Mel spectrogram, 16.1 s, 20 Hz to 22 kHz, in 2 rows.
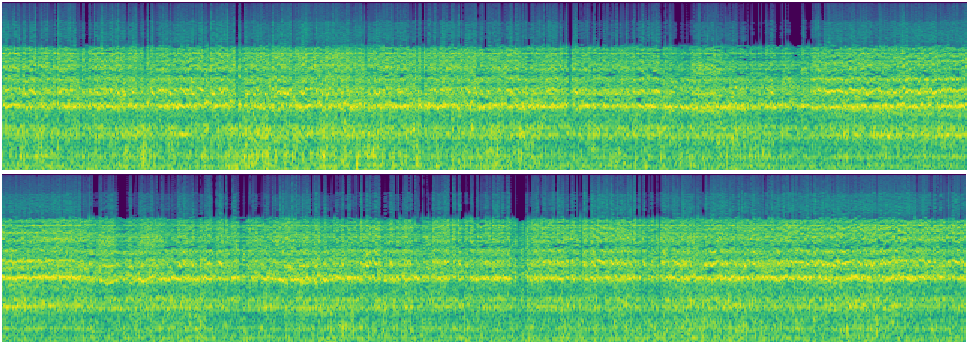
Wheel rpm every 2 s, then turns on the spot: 230, 240, 230, 220, 220, 230, 240, 230.
none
